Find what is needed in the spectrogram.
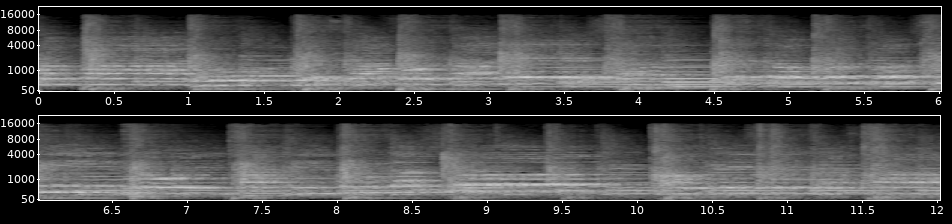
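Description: Church congregation singing a praise song together over a steady beat of about two strokes a second.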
